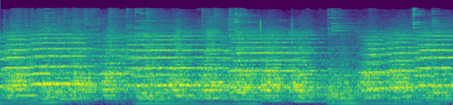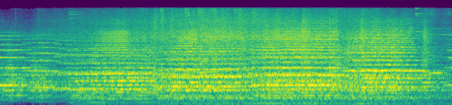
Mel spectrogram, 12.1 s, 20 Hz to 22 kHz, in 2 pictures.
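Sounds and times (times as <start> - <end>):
wind band playing sustained chords: 0.0 - 12.0.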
